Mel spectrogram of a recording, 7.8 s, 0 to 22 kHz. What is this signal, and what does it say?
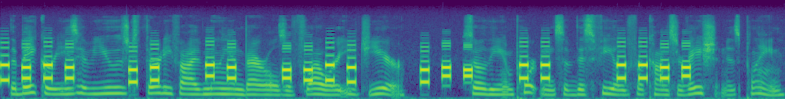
DTMF, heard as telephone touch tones, dialled by machine, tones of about 80 ms, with speech in English. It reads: 6898 15 #8 7462 10* 99 9980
